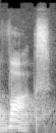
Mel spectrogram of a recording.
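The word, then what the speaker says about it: Vaux: It's supposedly pronounced like Hawks, so Vox.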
